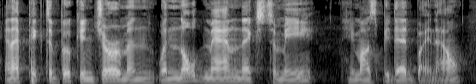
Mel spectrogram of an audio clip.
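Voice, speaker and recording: A man's voice: on the low side, normal speed. Wry, joking man vlogging about languages. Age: adult, older than the internet era. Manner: wry, joking asides with deadpan punchlines. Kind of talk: scripted video monologue.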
